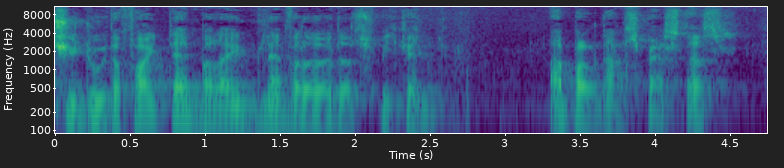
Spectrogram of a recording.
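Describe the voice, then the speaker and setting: A man at a moderate pace, with a Swansea accent. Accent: Welsh English (Swansea). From Wales, Swansea. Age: 80s+. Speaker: asbestos compensation campaigner. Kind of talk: interview. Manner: halting, repetitive.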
